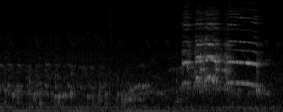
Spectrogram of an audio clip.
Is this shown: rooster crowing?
yes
